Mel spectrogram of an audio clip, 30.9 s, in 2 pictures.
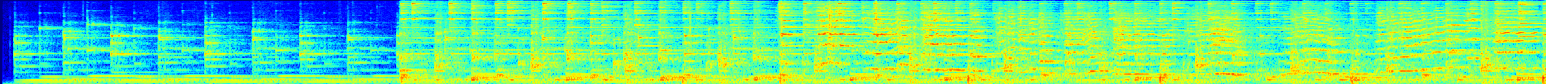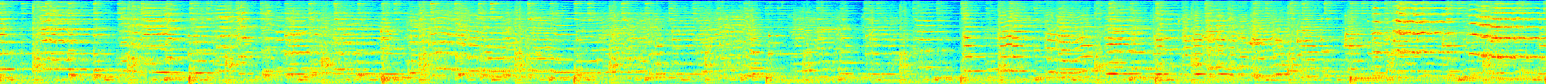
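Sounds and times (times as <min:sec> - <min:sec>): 
marimba: 0:00.1 - 0:30.9.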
